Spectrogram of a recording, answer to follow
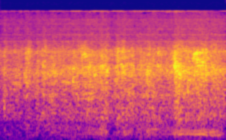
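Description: Steady low rumble and hiss of background noise, with no distinct event standing out.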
